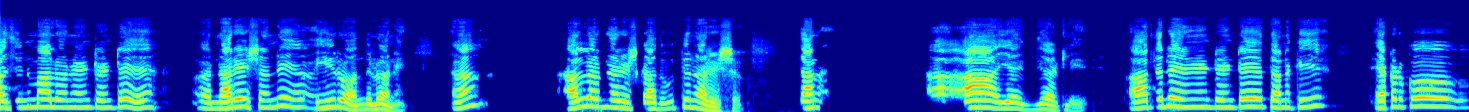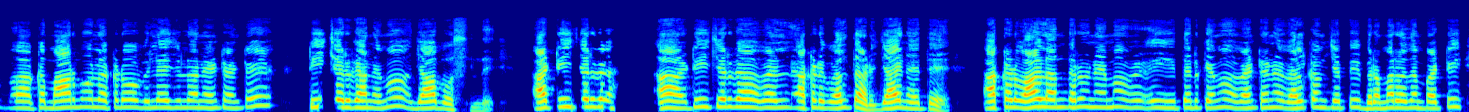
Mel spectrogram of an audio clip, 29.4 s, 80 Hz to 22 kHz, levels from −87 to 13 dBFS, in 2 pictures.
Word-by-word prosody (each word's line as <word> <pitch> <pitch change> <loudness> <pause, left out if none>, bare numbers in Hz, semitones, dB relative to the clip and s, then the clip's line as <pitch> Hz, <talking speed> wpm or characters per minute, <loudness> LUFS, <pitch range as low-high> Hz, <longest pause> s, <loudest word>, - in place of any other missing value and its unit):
సినిమాలోనేంటంటే 255 0 -2 0.9
'నరేష్' 260 +4 +4
అని 295 +5 -3 0.4
హీరో 255 +1 +2
అందులోని. 175 -7 -1 0.6
ఆహ్, 285 +5 +2 1.0
'అల్లరి 275 +4 +3
నరేష్' 235 -4 -1
కాదు 205 -2 +1
ఉత్తి 255 +4 -5
'నరేష్' 150 - +2 0.7
తన 235 +1 +6 1.6
ఆ! - - +9 0.4
ఎగ్జాక్ట్లీ. 170 -3 -6 0.6
అతను 275 +4 +1
ఏంటంటే, 265 0 -2 0.3
తనకి 255 +1 -2 0.7
ఎక్కడికో 275 +3 0 0.8
ఒక 220 +3 -7
మారుమూల 260 +2 +2
ఎక్కడో 260 +2 -5 0.2
విలేజ్‌‌‌లోనేంటంటే, 240 +1 -4 0.5
టీచర్‌గానేమో 250 0 0 0.2
జాబ్ 225 0 +4
వస్తుంది. 130 -7 -15 0.5
ఆ - - +12 0.2
టీచర్‌గా 275 -1 0 0.6
ఆ! - - +7 0.3
టీచర్‌గా 275 0 +1 0.2
వెళ్ 250 0 0 0.2
అక్కడికి 235 -1 -1
వెళ్తాడు 230 -7 +3
జాయిన్ 230 +2 +5
అయితే. 205 -1 -4 0.6
అక్కడ 255 +2 +1
వాళ్ళందరూనేమో 265 +1 +3 0.5
ఇతనికేమో 240 +2 -4 0.2
వెంటనే 245 +2 -2
వెల్‌కమ్ 245 +3 -1
చెప్పి 235 +3 -3
బ్రహ్మరథం 235 +2 0
పట్టి 225 +5 -2
250 Hz, 85 wpm, -23 LUFS, 230-265 Hz, 1.6 s, ఆ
